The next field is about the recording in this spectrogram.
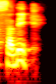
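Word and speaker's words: צדיק: En hebreo es la palabra sad pronunciada sadic, significa justo o legal.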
